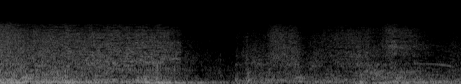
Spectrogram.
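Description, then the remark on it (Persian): A Navab air-defense missile launches from the IRGC Navy strategic warship Shahid Soleimani toward an enemy aircraft, with a loud, harsh roar that dominates for about two seconds, then fades into a rough, rushing rumble as it recedes. No one speaks. “شلیک موشک پدافندی نواب از ناو راهبردی شهید سلیمانی به سوی پرنده دشمن.”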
